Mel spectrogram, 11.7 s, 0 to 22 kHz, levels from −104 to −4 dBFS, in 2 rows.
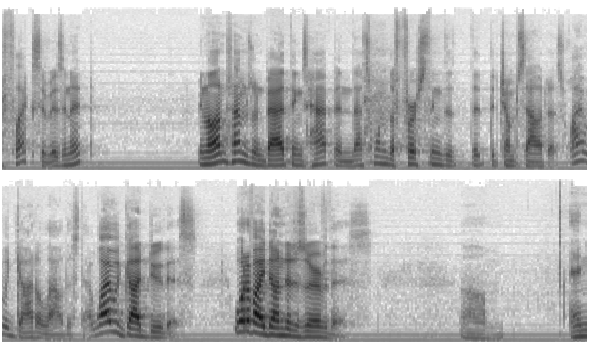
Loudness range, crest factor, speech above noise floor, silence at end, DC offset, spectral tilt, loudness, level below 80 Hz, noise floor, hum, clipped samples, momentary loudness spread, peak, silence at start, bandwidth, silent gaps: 11 LU; 26 dB; 30 dB; 0 s; under 0.1%; -4.5 dB/octave; -26 LUFS; -60 dBFS; -57 dBFS; none; under 0.1%; 23 LU; -2 dBFS; 0 s; 18 kHz; none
